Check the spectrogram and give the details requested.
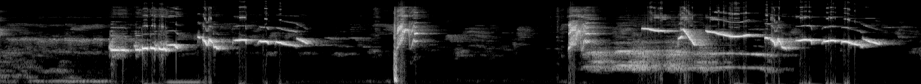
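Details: Oriental magpie-robin lure song meant to provoke rival kacer into singing; sweet descending whistles and chattering notes in two long phrases, separated by a sharp click and a pause.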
